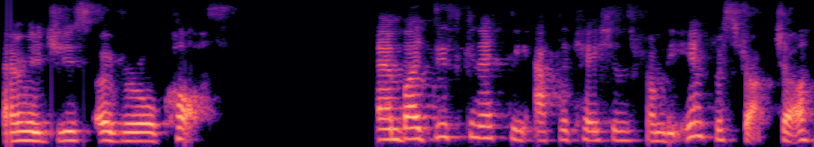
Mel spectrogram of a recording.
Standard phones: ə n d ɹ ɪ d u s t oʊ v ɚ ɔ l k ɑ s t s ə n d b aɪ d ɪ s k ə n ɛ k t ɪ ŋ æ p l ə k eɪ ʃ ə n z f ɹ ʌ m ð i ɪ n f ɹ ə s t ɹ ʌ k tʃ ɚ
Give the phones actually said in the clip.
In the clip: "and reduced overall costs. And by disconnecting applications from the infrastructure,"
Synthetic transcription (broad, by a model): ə n ɹ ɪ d u s oʊ v ɚ ɔ l k ɑ s t s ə n b aɪ d ɪ s k ə n ɛ k t ɪ ŋ æ p l ə k eɪ ʃ ə n z f ɹ ʌ m ð i ɪ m f ɹ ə s t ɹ ʌ k tʃ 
